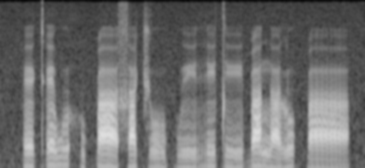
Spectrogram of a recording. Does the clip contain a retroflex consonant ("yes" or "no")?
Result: no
